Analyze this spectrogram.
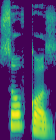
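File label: "совкоз", Komi, female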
